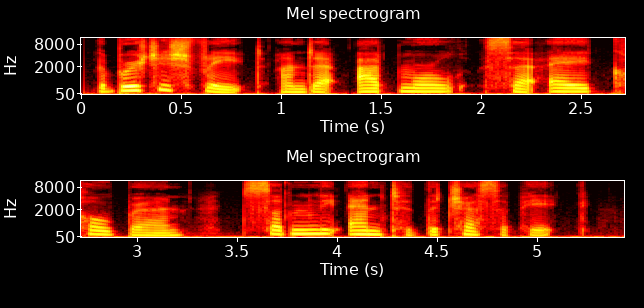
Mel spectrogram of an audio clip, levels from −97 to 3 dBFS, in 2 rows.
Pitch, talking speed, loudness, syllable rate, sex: 200 Hz, 130 wpm, -22 LUFS, 5.5 syllables/s, female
